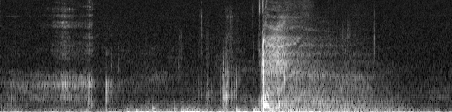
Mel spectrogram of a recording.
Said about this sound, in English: Let me take a sip and I'll think about it.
